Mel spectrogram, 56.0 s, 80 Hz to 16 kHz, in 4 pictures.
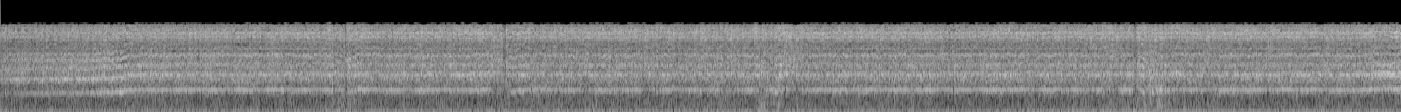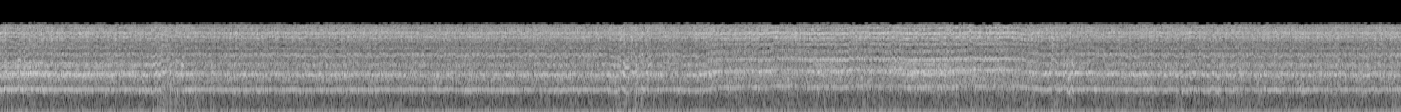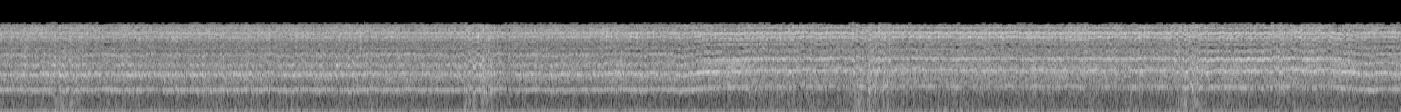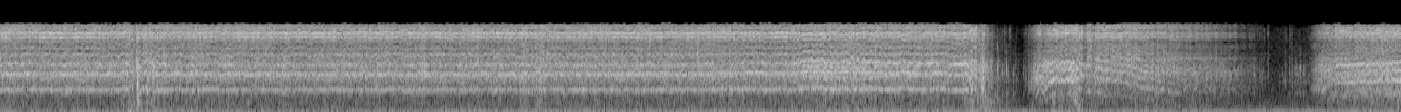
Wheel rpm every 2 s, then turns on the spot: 170, 190, 200, 200, 200, 200, 190, 200, 200, 200, 210, 220, 210, 200, 200, 200, 200, 200, 230, 230, 220, 200, 200, 200, 200, 200, 80, 30.
none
